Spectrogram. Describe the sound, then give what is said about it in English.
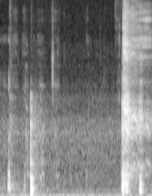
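A person clears a throat full of gunk after a big swallow of tea: a few faint low clicks and rasps, then one loud, harsh clearing burst near the end. “Just had to do a big swallow of tea there. Throat full of gunk.”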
